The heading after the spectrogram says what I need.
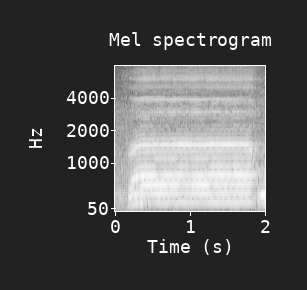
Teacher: فا علمت زبر فا، حمزہ واو پیش او، فاؤ حرف مدہ کے بعد حمزہ اسی کلمے میں آیا ہوا ہے، اس لیے مد متصل کا قاعدہ ہوگا. فا کو کھینچ کر پڑھیں گے اور حمزہ کے اوپر پیش ہے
